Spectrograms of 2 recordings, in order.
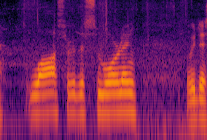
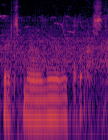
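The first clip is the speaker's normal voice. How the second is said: hushed hunter's whisper; wildlife watching whisper; 3 semitones lower, 21 dB quieter than usual. Real, not acted. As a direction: keep it low so the bird won't hear. Whispering while hunting a bird.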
